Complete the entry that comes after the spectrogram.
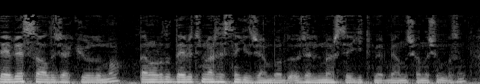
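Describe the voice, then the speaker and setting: A man speaks in a fairly low voice with a dark, mellow tone that is somewhat breathy. Audible room echo surrounds him. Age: 20s. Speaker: journalism student. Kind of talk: radio interview.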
